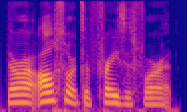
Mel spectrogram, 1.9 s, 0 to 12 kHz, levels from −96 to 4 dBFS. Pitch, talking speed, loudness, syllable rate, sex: 185 Hz, 255 wpm, -20 LUFS, 6.9 syllables/s, female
